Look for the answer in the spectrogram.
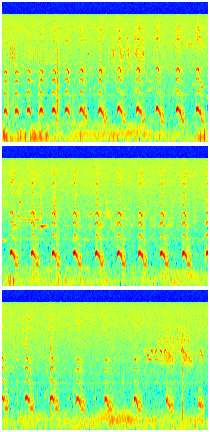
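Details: A long series from a Pied-billed Grebe: short hollow notes accelerate, then turn into regular downward-sliding whooping notes repeated about twice a second, with faint low rumble and a brief higher sound near the end.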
